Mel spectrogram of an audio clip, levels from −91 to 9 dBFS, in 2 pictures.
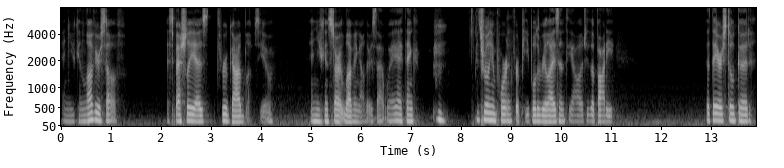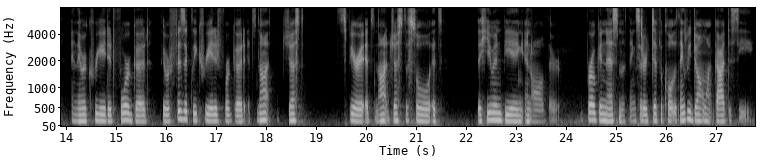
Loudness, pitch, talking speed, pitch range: -26 LUFS, 160 Hz, 175 wpm, 150-170 Hz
